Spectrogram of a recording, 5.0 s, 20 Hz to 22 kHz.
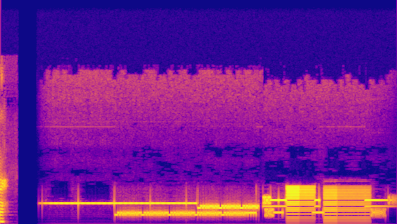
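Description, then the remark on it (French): A voice imitates a 56K dial-up modem connecting: a steady high whistle shifts pitch in steps, then bursts into harsh, buzzing handshake screeches, loud, with no other talking. “Je peux imiter un modem 56K.”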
